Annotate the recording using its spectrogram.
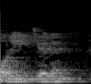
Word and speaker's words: Origene: Cominciamo con il più antico, Origene, o Origene, secondo che si pronuncia alla latina o alla greca.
